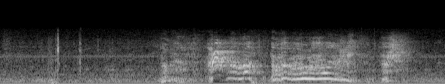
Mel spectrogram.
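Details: Cocker Spaniel Mocha, a female dog on post-bath zoomies, gives a couple of faint clicks, then a drawn-out nasal whining growl with a wavering tone, two louder bursts near the middle and a final shorter one.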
